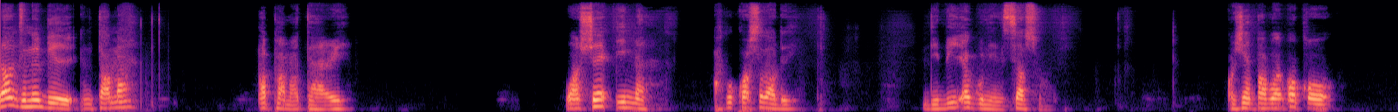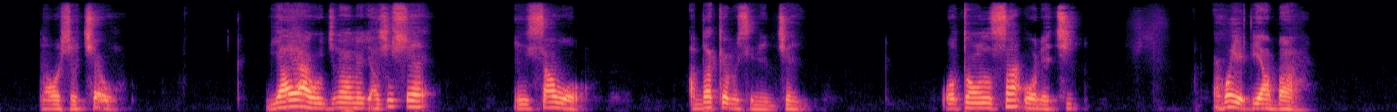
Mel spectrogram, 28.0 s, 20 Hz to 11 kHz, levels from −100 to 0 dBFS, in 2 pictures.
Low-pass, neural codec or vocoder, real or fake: 9.9 kHz; codec, 44.1 kHz, 2.6 kbps, DAC; fake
